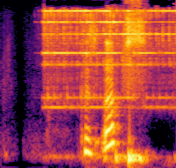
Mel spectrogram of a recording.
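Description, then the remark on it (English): A phone rings with a steady, bright electronic trill that starts abruptly and keeps going, fairly loud, while someone speaks over it. “Turn my phone off.”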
